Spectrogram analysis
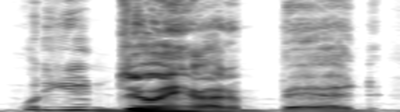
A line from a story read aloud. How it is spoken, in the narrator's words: croaked Coral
